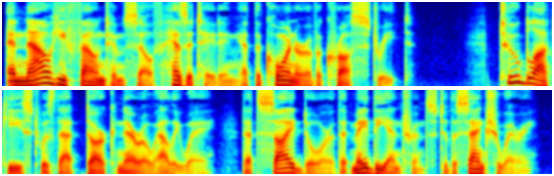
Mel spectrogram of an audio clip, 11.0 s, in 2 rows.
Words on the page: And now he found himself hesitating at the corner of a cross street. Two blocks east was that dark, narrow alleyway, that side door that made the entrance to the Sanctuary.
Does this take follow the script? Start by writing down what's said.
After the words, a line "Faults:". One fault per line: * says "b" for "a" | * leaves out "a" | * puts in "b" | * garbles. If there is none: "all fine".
And now he found himself hesitating at the corner of a cross street. Two block east was that dark, narrow alleyway, that side door that made the entrance to the Sanctuary.
Faults:
* says "block" for "blocks"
